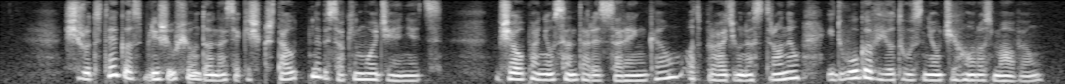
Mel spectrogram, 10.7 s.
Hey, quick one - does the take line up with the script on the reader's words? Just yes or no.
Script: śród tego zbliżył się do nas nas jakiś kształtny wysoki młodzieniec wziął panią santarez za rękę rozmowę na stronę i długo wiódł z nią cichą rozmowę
no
